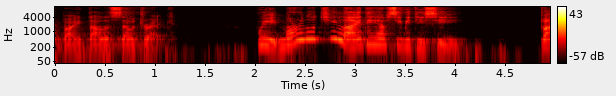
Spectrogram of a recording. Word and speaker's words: Marunouchi: Marunouchi line. I gotta pronounce that properly since I'm from Japan.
